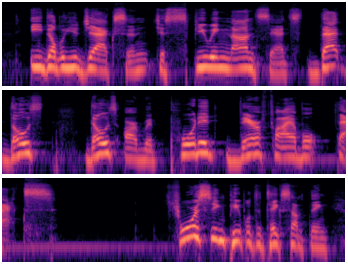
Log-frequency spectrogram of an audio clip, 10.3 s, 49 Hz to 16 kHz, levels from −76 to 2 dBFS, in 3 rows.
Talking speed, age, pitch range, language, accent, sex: 105 wpm, 50-69, 130-185 Hz, English, American, male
